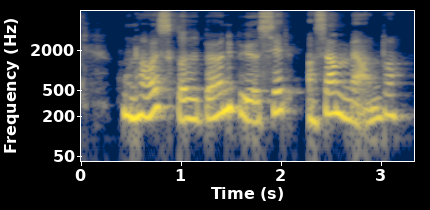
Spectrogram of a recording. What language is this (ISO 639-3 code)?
dan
